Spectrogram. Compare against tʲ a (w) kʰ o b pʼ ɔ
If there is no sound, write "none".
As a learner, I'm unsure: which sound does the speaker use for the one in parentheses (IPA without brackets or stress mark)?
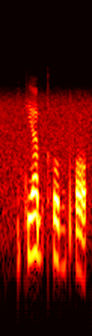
b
